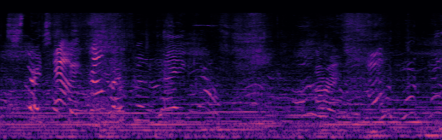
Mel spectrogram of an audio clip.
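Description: Many young children talking and shouting excitedly at once, with music playing in the background.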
